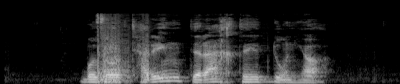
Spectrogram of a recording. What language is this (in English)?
Persian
